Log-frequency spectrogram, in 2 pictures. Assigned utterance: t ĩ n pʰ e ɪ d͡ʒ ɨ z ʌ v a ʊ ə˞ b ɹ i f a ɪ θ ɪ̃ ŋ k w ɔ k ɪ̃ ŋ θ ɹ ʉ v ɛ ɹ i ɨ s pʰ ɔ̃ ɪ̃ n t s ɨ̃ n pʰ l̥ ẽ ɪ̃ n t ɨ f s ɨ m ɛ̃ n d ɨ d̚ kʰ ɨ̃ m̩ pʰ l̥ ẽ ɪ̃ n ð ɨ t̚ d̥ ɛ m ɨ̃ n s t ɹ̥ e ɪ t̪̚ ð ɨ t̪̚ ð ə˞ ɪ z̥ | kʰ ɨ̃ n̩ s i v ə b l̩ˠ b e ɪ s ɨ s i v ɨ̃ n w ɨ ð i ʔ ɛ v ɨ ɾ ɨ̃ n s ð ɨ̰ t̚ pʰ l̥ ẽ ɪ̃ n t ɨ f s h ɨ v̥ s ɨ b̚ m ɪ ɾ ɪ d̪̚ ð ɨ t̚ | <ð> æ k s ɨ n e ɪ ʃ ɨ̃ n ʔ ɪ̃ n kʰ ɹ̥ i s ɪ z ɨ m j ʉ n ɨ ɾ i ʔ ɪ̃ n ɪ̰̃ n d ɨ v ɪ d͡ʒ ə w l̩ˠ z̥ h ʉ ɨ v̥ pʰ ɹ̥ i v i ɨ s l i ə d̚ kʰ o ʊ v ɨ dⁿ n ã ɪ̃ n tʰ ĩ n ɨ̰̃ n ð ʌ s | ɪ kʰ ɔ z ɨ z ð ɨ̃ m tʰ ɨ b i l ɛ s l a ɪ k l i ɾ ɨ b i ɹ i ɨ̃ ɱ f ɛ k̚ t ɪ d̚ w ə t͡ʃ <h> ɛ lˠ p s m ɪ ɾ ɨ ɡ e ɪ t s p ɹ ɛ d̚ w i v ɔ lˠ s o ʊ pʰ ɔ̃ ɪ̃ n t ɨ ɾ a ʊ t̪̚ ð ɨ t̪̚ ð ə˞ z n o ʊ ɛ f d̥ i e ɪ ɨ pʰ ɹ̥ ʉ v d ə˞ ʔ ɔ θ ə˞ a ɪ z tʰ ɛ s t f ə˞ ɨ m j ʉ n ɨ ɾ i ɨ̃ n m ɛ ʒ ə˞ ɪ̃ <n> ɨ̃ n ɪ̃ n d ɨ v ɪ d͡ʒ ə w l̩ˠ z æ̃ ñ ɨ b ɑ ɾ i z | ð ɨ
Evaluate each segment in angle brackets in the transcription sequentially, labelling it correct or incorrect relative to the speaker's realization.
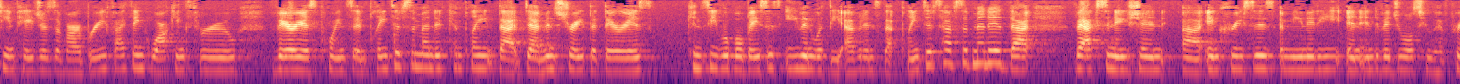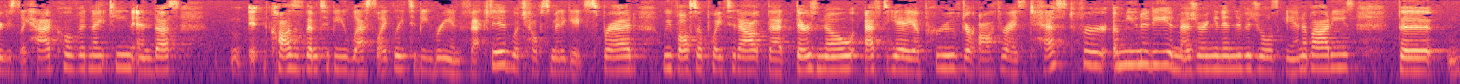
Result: incorrect: v, correct, incorrect: ŋ

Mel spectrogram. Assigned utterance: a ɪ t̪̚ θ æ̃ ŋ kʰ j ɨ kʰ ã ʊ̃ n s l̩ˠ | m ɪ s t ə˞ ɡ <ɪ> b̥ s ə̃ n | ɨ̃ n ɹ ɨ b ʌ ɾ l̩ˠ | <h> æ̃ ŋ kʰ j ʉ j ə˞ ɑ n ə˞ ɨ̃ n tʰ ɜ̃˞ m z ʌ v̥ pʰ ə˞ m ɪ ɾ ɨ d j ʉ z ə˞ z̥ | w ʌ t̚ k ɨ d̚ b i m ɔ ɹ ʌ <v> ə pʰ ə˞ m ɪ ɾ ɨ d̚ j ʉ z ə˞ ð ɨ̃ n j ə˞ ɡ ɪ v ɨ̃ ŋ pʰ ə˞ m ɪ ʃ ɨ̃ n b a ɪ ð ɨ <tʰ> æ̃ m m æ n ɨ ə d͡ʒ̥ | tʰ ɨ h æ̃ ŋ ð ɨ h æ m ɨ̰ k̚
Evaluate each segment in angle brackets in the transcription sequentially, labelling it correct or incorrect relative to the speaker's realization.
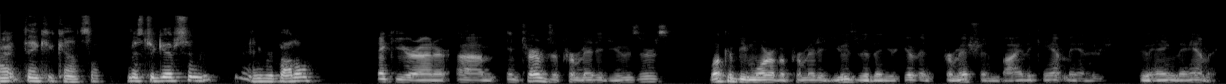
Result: correct, incorrect: θ, correct, incorrect: kʰ

